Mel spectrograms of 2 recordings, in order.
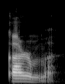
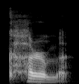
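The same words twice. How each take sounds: First: The k is unaspirated, with no puff of air. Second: The k is aspirated, with a puff of air. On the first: The speaker calls it right. "No ha on the k" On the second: The speaker calls it wrong. "we say it as karma. But those are two very different words"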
